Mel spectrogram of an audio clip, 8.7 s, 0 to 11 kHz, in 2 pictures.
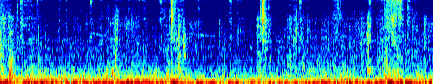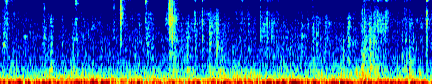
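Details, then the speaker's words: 1996 JDM Honda CR-V RD1, driving before shock replacement: irregular dull thuds and knocks through the body on each bump over road rumble; suspension noise, owner hopes it is the shocks. "anytime you hear hit bumps, there's just this crazy like um I don't know. It's like a weird vi vibration. I'm hoping it's just the shocks."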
